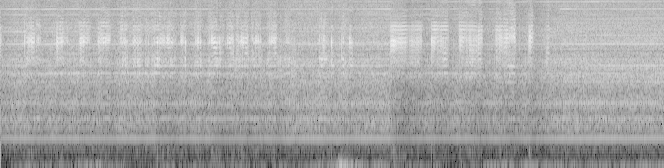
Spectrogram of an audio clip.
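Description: Handheld rotary tool with a carbide burr whining at a steady pitch, grinding in short repeated bursts as it is touched to the cast-iron engine block to knock down casting flash. About two seconds before the end the grinding stops and the tool spins free.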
